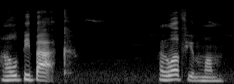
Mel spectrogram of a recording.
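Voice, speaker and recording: Woman playing a slow-spoken, anxious warrior daughter. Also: medium pitch, fairly even intonation, lightly acted. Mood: tender, hesitant. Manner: hesitant, wry, swears. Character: tough, blunt young warrior woman, anxious for her mother.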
